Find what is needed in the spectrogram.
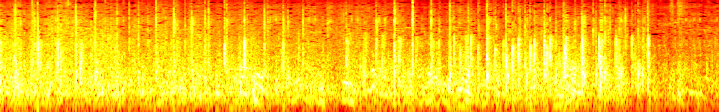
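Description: A small group clapping, the separate hand claps distinct, over chatter from the crowd. The clapping stops suddenly near the end.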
